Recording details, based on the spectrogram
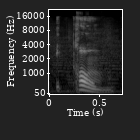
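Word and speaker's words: gqom: tricky for us and it's actually ikom it's a genre of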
